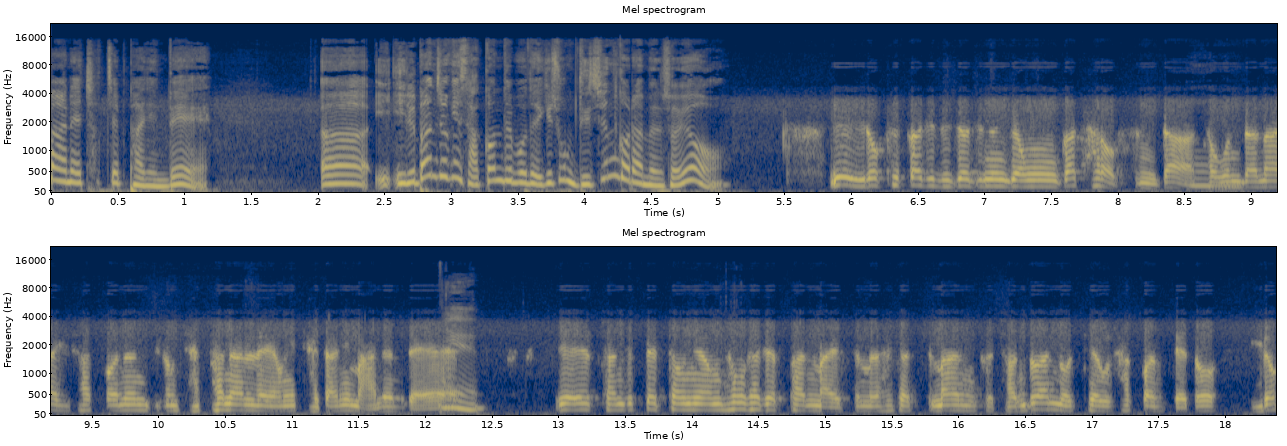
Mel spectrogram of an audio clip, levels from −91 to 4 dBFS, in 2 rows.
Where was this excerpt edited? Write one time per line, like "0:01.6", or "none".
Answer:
none

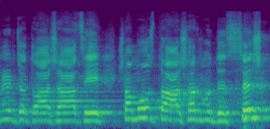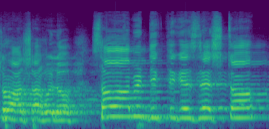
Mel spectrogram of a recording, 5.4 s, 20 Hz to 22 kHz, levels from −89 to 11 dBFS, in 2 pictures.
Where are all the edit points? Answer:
0:03.5

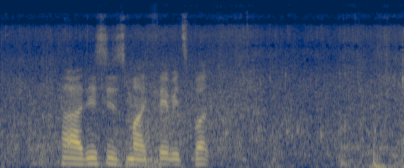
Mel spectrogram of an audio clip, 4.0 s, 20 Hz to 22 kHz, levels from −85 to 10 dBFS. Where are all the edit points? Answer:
0:02.4

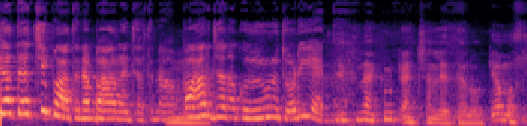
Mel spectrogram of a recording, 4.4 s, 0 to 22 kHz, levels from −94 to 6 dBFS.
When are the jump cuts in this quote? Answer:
0:02.8

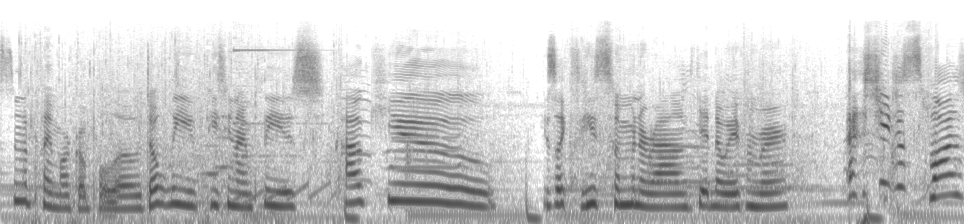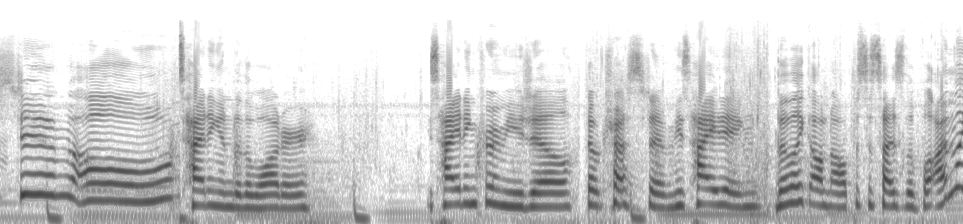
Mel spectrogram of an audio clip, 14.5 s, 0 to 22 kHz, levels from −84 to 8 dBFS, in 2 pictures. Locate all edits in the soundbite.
0:02.5
0:08.6
0:12.9

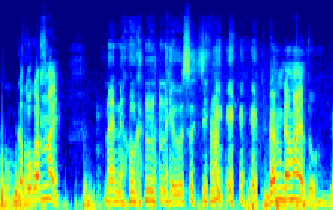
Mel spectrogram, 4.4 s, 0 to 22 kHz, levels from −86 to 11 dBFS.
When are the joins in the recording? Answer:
0:03.5

